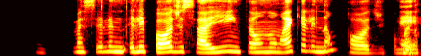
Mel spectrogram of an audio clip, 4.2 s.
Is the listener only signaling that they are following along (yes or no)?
yes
